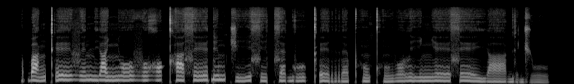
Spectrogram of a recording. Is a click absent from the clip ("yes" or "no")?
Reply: yes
